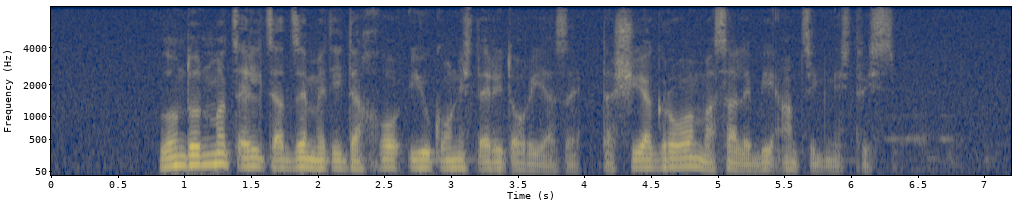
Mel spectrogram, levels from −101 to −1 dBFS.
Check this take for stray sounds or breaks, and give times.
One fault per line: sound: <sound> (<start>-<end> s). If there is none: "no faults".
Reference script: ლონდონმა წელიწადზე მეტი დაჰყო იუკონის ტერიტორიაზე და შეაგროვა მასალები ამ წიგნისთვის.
no faults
